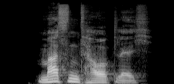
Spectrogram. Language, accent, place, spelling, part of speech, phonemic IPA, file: German, Germany, Berlin, massentauglich, adjective, /ˈmasn̩ˌtaʊ̯klɪç/, De-massentauglich.ogg
- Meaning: popular, mainstream (suitable for the mass of the people)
